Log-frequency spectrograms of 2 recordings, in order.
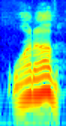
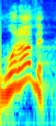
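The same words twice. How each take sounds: First: "What of it?" lightly tossed off, restrained; questioning inflection. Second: "What of it?" swooping up high, then dropping; exaggerated inflection. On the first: Retold or imitated. Preacher reading Luther's retort to the devil, understated questioning inflection. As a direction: say "What of it?" softly with a small lift and drop. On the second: Shown as a demonstration. Preacher mimicking Luther's retort to the devil, exaggerated inflection. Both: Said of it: "do that inflection in German".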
